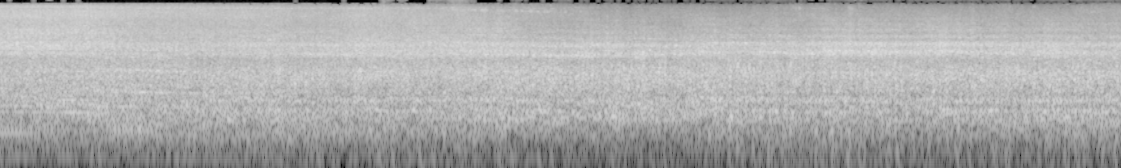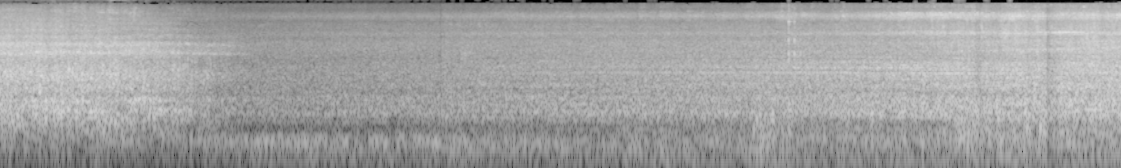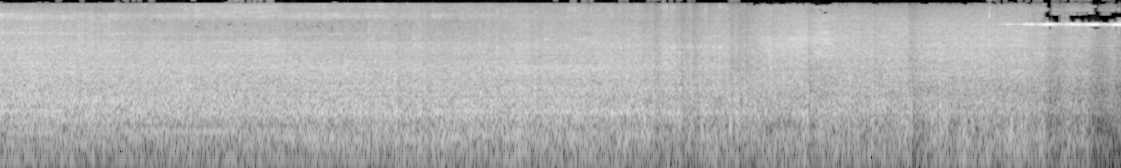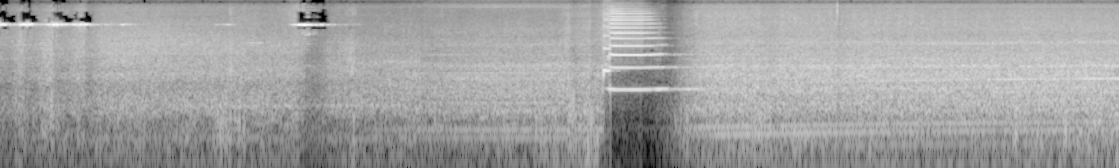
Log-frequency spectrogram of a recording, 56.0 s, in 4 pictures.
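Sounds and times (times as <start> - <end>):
train carriages rumbling past: 0.0 - 56.0
train wheel squeal: 19.7 - 33.8, 34.7 - 38.7, 40.1 - 44.0, 44.7 - 46.7
locomotive horn: 49.6 - 51.0.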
